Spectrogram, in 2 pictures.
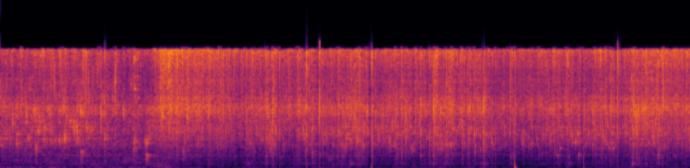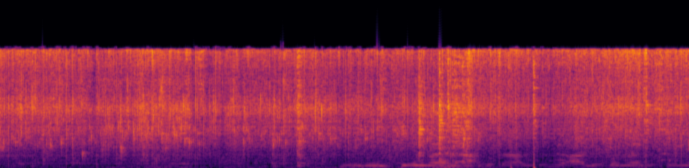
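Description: Cubed potatoes frying in hot oil in a kadai: a steady sizzle, with a few sharp clicks about four seconds in and twice near the end.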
